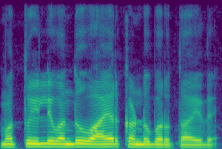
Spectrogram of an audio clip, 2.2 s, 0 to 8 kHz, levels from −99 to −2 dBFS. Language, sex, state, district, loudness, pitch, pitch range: Kannada, male, Karnataka, Bidar, -14 LUFS, 145 Hz, 135-150 Hz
